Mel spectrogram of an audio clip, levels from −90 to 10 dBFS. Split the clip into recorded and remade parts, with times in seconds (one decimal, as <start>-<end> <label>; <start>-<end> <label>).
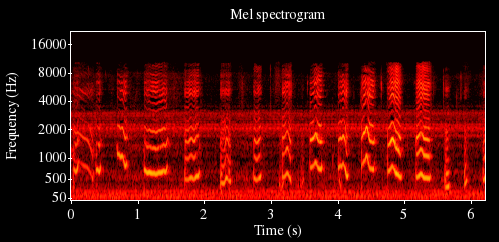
0.0-6.2 recorded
